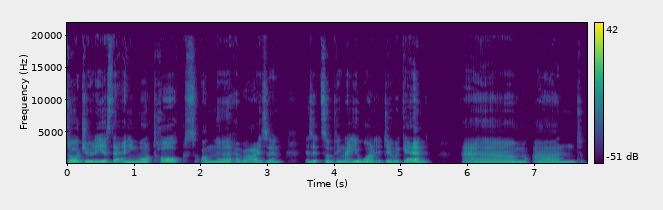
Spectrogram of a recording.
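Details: Adult male interviewer; normal speech.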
